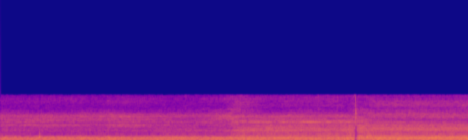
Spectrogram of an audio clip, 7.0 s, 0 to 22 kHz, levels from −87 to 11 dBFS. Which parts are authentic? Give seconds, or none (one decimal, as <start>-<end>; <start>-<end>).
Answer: 0.0-3.0; 3.9-7.0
